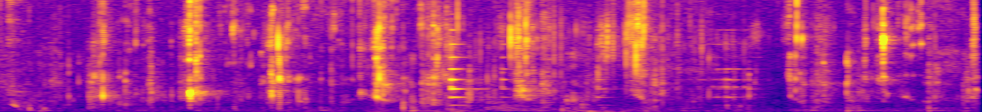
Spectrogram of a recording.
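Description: Faint, close-miked chewing of pan-fried rice roll (cheung fun): soft, irregular wet mouth clicks and smacks.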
